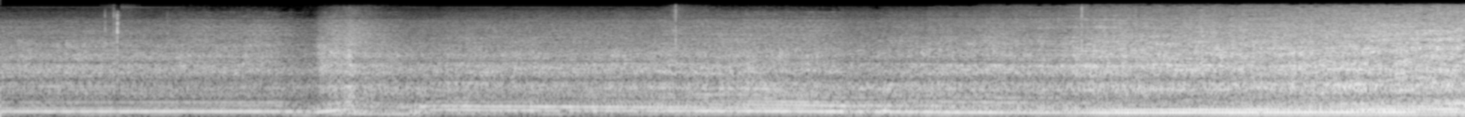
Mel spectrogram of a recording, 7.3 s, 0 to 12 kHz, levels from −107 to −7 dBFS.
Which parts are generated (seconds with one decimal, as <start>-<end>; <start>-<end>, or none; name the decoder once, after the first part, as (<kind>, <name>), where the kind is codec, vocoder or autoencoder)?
0.9-2.0 (autoencoder, DAC-VAE); 3.3-4.2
